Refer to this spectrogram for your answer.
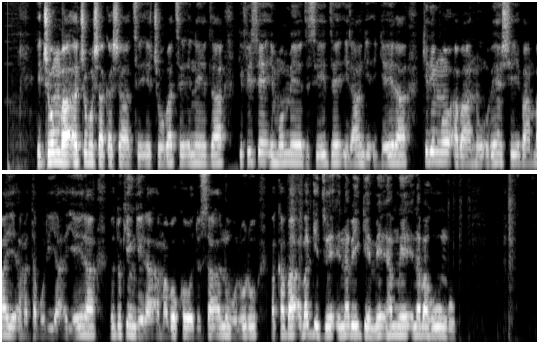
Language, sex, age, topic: Rundi, male, 25-35, education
